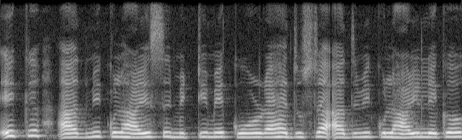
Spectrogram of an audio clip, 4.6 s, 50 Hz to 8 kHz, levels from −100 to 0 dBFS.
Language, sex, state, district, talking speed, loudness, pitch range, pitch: Hindi, female, Chhattisgarh, Korba, 205 wpm, -16 LUFS, 225-245 Hz, 235 Hz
